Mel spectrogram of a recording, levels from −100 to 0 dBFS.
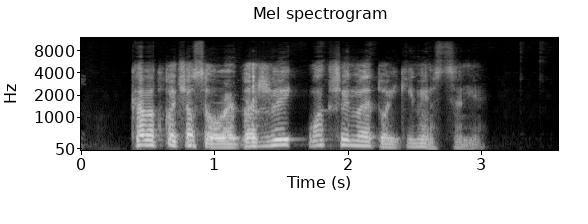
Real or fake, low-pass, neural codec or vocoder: fake; 10.8 kHz; codec, 24 kHz, 0.9 kbps, WavTokenizer, medium music audio release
